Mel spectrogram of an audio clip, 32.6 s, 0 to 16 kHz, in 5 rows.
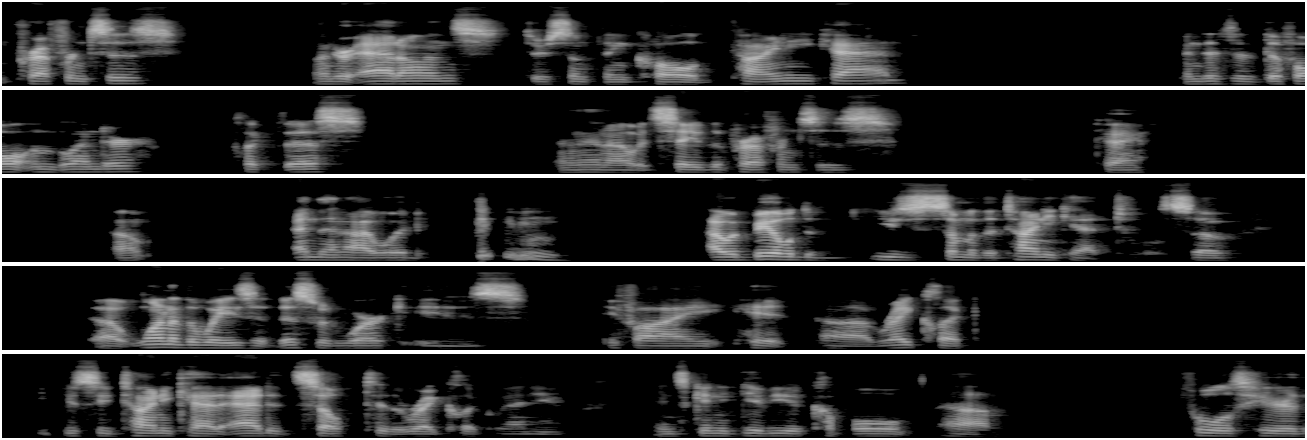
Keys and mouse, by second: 11.6 shift+middle click, 11.9 middle click, 12.2 shift+middle click, 12.5 ctrl+middle click, 12.9 Tab, 13.5 Tab, 14.9 shift+middle click.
